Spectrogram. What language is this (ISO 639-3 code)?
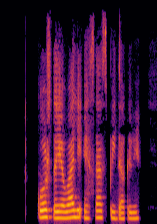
pus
